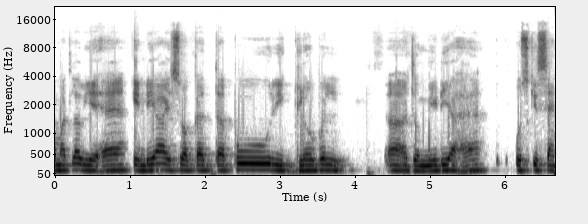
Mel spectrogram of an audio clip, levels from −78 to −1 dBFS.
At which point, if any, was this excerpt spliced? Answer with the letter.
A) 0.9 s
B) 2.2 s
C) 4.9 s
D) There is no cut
A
